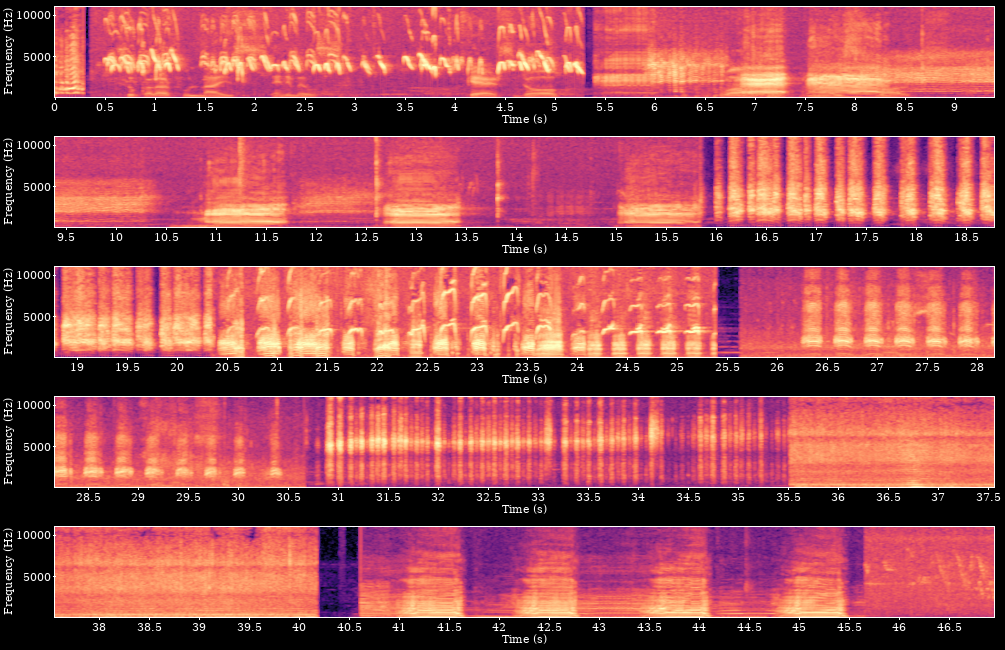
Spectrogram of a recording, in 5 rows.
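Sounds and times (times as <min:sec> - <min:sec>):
geese honking and cackling: 0:00.0 - 0:01.2, 0:15.2 - 0:30.7
sheep bleating: 0:05.4 - 0:13.5, 0:15.0 - 0:15.9.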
